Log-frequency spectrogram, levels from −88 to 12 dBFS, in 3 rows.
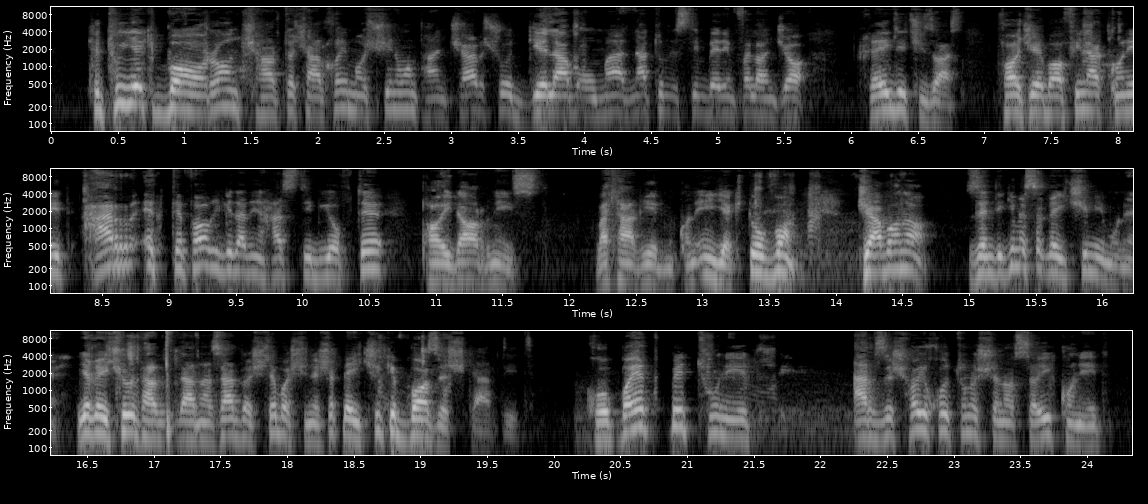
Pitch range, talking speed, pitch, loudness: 145-185 Hz, 150 wpm, 165 Hz, -26 LUFS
